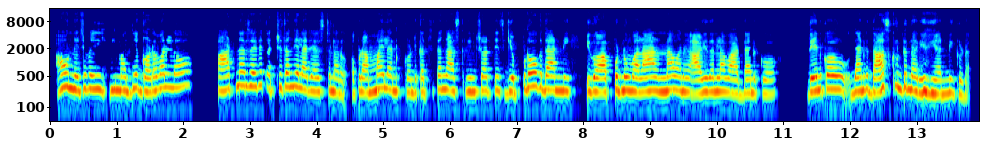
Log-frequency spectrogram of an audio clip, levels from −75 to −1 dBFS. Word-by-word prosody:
అవును. 280 Hz, +1 st, +4 dB
నిజమే 260 Hz, +2 st, 0 dB
ఈ -, -, -1 dB, 0.2 s
ఈ -, -, +1 dB
మధ్య 235 Hz, +3 st, -1 dB
గొడవల్లో 275 Hz, +5 st, 0 dB, 0.6 s
పార్ట్‌నర్స్ 255 Hz, +6 st, 0 dB
అయితే 300 Hz, +1 st, -1 dB
ఖచ్చితంగా 280 Hz, +3 st, -2 dB
ఇలా 255 Hz, -2 st, +1 dB
జేస్తున్నారు. 225 Hz, -2 st, -3 dB
అప్పుడు 220 Hz, +3 st, -2 dB
అమ్మాయిలనుకోండి 230 Hz, -2 st, -1 dB
ఖచ్చితంగా 240 Hz, +3 st, -3 dB
ఆ -, -, -2 dB
స్క్రీన్‌షాట్ 230 Hz, +1 st, -3 dB
తీసి 230 Hz, -2 st, -6 dB
ఎప్పుడో 260 Hz, +6 st, 0 dB
ఒక 280 Hz, -, -3 dB
దాన్ని 240 Hz, -1 st, +1 dB, 0.3 s
ఇగో 225 Hz, 0 st, +2 dB
అప్పుడు 230 Hz, +2 st, 0 dB
నువ్వలా 230 Hz, -1 st, +3 dB
అన్నావు 240 Hz, +2 st, +1 dB, 0.3 s
ఆయుధంలా 230 Hz, +2 st, +1 dB
వాడ్డానికో, 210 Hz, 0 st, -3 dB, 0.6 s
దేనికో 245 Hz, +2 st, +4 dB, 0.4 s
దానికి 235 Hz, +1 st, 0 dB
దాసుకుంటున్నారు 255 Hz, -2 st, +1 dB
ఇయన్నీ 205 Hz, 0 st, -1 dB
కూడా. 185 Hz, -2 st, -8 dB
235 Hz, 135 wpm, -22 LUFS, 225-260 Hz, 0.6 s, అవును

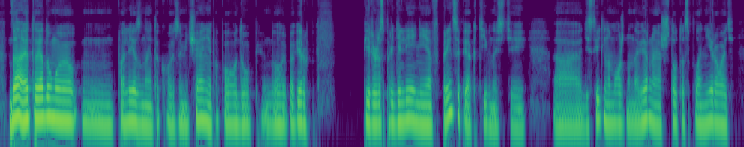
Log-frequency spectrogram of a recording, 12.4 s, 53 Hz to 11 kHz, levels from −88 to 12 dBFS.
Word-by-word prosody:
Да, 150 Hz, +1 st, +8 dB
это, 150 Hz, +1 st, +6 dB
я 155 Hz, 0 st, +9 dB
думаю, 150 Hz, -2 st, +5 dB
м, 125 Hz, -2 st, -3 dB
полезное 130 Hz, -3 st, +1 dB
такое 120 Hz, -1 st, -7 dB
замечание 130 Hz, +2 st, 0 dB
по -, -, -10 dB
поводу 125 Hz, -1 st, -2 dB
пю 150 Hz, -, -14 dB
ну 125 Hz, -1 st, -2 dB
и -, -, -4 dB
во-первых, 130 Hz, -3 st, 0 dB, 0.9 s
перераспределения, 130 Hz, 0 st, +1 dB
в -, -, -18 dB
принципе, 175 Hz, +4 st, 0 dB
активностей. 115 Hz, -1 st, -8 dB, 0.5 s
А -, -, -4 dB
действительно 130 Hz, +4 st, -3 dB
можно, 125 Hz, -, -4 dB
наверное, 125 Hz, -, -1 dB
что-то 130 Hz, +2 st, -6 dB
спланировать, 125 Hz, -2 st, -3 dB
125 Hz, 115 wpm, -19 LUFS, 120-140 Hz, 0.9 s, я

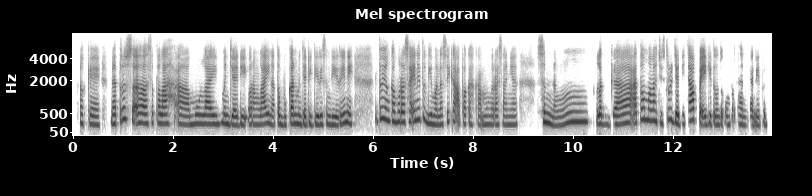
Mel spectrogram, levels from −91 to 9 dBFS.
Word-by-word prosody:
Oke 235 Hz, -1 st, -3 dB, 0.4 s
nah 230 Hz, -1 st, +2 dB
terus, 340 Hz, +3 st, 0 dB
eee, 245 Hz, 0 st, +5 dB
setelah, 240 Hz, -2 st, +2 dB, 0.2 s
eee, 215 Hz, -2 st, +1 dB
mulai 230 Hz, -1 st, +2 dB, 0.2 s
menjadi 215 Hz, -2 st, +1 dB
orang 215 Hz, -1 st, -2 dB
lain 235 Hz, +2 st, +2 dB
atau 220 Hz, +2 st, -2 dB
bukan 230 Hz, +3 st, +4 dB
menjadi 220 Hz, -1 st, 0 dB
diri 215 Hz, +1 st, +3 dB
sendiri 210 Hz, -1 st, -1 dB
nih, 250 Hz, -3 st, +1 dB, 0.5 s
itu -, -, -3 dB
yang 330 Hz, -, +3 dB
kamu 275 Hz, -1 st, +2 dB
rasain 285 Hz, +3 st, 0 dB
itu 335 Hz, +2 st, -1 dB
gimana 215 Hz, -2 st, 0 dB
sih, 275 Hz, -, -5 dB
Kak? 285 Hz, -, -1 dB
Apakah 225 Hz, -1 st, -5 dB
kamu 210 Hz, 0 st, -6 dB
ngerasanya, 210 Hz, 0 st, -6 dB, 0.6 s
senang, 230 Hz, -9 st, +1 dB, 0.8 s
lega, 220 Hz, -1 st, +1 dB, 0.4 s
atau 270 Hz, +5 st, 0 dB
malah 305 Hz, -1 st, +3 dB
justru 245 Hz, +7 st, -5 dB
jadi 235 Hz, -1 st, +6 dB
capek 320 Hz, -2 st, +6 dB
gitu 220 Hz, -, 0 dB
untuk -, -, -6 dB
mempertahankan 210 Hz, -1 st, -5 dB
itu? 195 Hz, -, -8 dB
230 Hz, 165 wpm, -20 LUFS, 215-250 Hz, 0.8 s, jadi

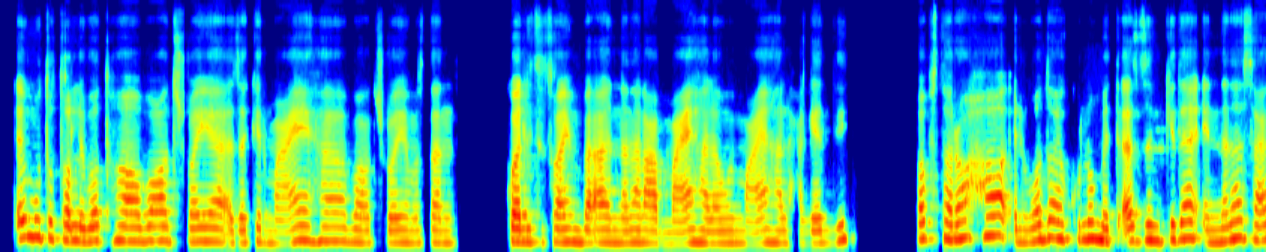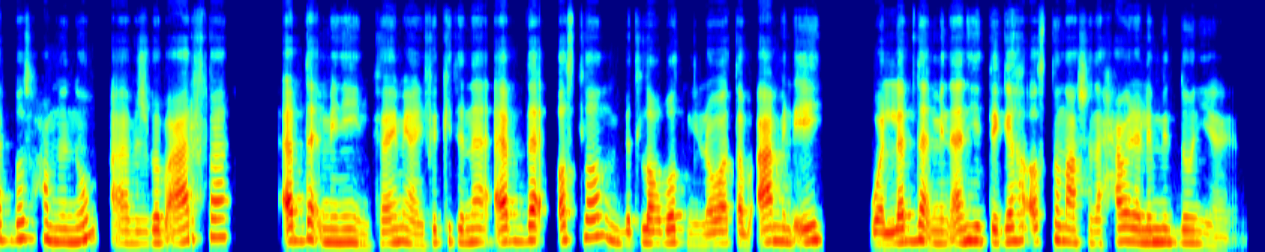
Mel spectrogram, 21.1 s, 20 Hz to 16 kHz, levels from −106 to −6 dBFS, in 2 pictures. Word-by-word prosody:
آآ، 245 Hz, -, +4 dB
متطلباتها، 210 Hz, -5 st, +1 dB
وباقعد 205 Hz, +1 st, 0 dB
شوية 195 Hz, -1 st, -1 dB
أذاكر 180 Hz, +2 st, -5 dB
معاها، 200 Hz, +3 st, -2 dB
باقعد 180 Hz, -1 st, -4 dB
شوية 180 Hz, 0 st, -3 dB
مثلًا 175 Hz, 0 st, -6 dB, 0.5 s
quality 190 Hz, -1 st, +2 dB
time -, -, -19 dB, 0.2 s
بقى 185 Hz, 0 st, +1 dB
إن 180 Hz, 0 st, -3 dB
أنا 180 Hz, +1 st, -1 dB
ألعب 175 Hz, -1 st, 0 dB
معاها، 175 Hz, +3 st, 0 dB
ألوّن 175 Hz, 0 st, -3 dB
معاها، 175 Hz, +2 st, -3 dB
الحاجات 175 Hz, 0 st, -5 dB
دي. 210 Hz, +6 st, -4 dB, 0.5 s
فبصراحة 235 Hz, +4 st, +2 dB
الوضع 215 Hz, +6 st, +1 dB
كله 230 Hz, 0 st, +1 dB
متأزم 205 Hz, 0 st, +2 dB
كده، 225 Hz, +3 st, +1 dB
إن 185 Hz, -5 st, -1 dB
أنا 235 Hz, +5 st, +3 dB
ساعات 220 Hz, -3 st, -1 dB
باصحى 235 Hz, +2 st, -2 dB
من 195 Hz, -2 st, 0 dB
النوم، 200 Hz, -, 0 dB
أنا -, -, -2 dB
مش 170 Hz, 0 st, -8 dB
بابقى 180 Hz, 0 st, +2 dB
عارفة 260 Hz, +5 st, 0 dB, 0.5 s
أبدأ 210 Hz, +2 st, +5 dB
منين، 185 Hz, -4 st, -1 dB
فاهم؟ 175 Hz, +4 st, -1 dB
يعني 155 Hz, -5 st, -2 dB
فكرة 185 Hz, +3 st, -6 dB
إن 185 Hz, -, -1 dB
أنا 195 Hz, -, 0 dB
أبدأ 200 Hz, +2 st, +3 dB, 0.2 s
أصلًا 255 Hz, 0 st, 0 dB
بتلخبطني، 175 Hz, 0 st, 0 dB
اللي 155 Hz, +2 st, -5 dB
هو 175 Hz, +1 st, +3 dB
طب 165 Hz, -, -1 dB
أعمل 195 Hz, 0 st, +4 dB
إيه، 210 Hz, +2 st, +2 dB, 0.4 s
والّا 170 Hz, +2 st, +3 dB
أبدأ 200 Hz, +2 st, +2 dB
من 175 Hz, -1 st, -4 dB
أنهي 205 Hz, +4 st, +4 dB
اتجاه 200 Hz, 0 st, +1 dB
أصلًا، 200 Hz, -1 st, -1 dB
عشان 180 Hz, -1 st, -3 dB
أحاول 195 Hz, +4 st, 0 dB
ألِم 185 Hz, 0 st, +2 dB
الدنيا 180 Hz, -6 st, -4 dB
يعني. 170 Hz, -, -19 dB
190 Hz, 175 wpm, -26 LUFS, 180-210 Hz, 0.5 s, أبدأ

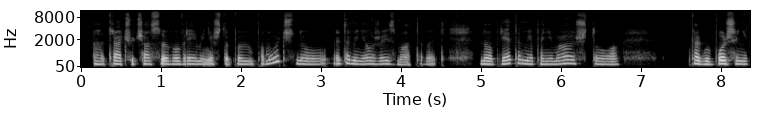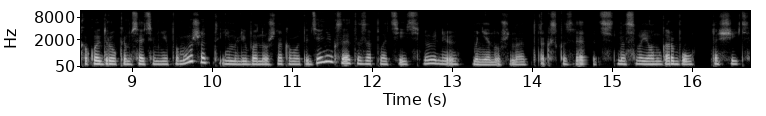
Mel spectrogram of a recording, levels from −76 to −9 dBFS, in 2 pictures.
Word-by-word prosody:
э, 180 Hz, -1 st, +1 dB
трачу 190 Hz, -2 st, +1 dB
час 185 Hz, -2 st, 0 dB
своего 185 Hz, 0 st, +3 dB
времени, 185 Hz, 0 st, +1 dB
чтобы 180 Hz, +1 st, -2 dB
ему 180 Hz, 0 st, 0 dB
помочь, 250 Hz, -, -1 dB
ну, 175 Hz, -4 st, -1 dB
это 230 Hz, -, +1 dB
меня 185 Hz, -2 st, +2 dB
уже 190 Hz, +1 st, 0 dB
изматывает. 165 Hz, -5 st, -6 dB, 0.4 s
Но 185 Hz, -3 st, +3 dB
при 190 Hz, +3 st, 0 dB
этом 220 Hz, -1 st, +1 dB
я 190 Hz, -, +2 dB
понимаю, 185 Hz, +4 st, 0 dB
что 170 Hz, -4 st, -3 dB, 0.9 s
как 200 Hz, -4 st, +5 dB
бы 175 Hz, 0 st, +3 dB
больше 200 Hz, +2 st, +5 dB
никакой 185 Hz, +1 st, +3 dB
друг 180 Hz, -2 st, +2 dB
им 175 Hz, 0 st, +2 dB
с 165 Hz, -, -4 dB
этим 180 Hz, 0 st, +1 dB
не 180 Hz, 0 st, 0 dB
поможет. 270 Hz, -, +1 dB
Им 190 Hz, -3 st, +1 dB
либо 175 Hz, 0 st, +1 dB
нужно 175 Hz, +2 st, -1 dB
кому-то 175 Hz, -2 st, -2 dB
денег 315 Hz, -, +2 dB
за -, -, +2 dB
это 220 Hz, -2 st, 0 dB
заплатить, 185 Hz, -3 st, -3 dB
ну, 210 Hz, +2 st, +2 dB
или 190 Hz, -4 st, 0 dB
мне 155 Hz, -3 st, +1 dB
нужно 150 Hz, -, -3 dB
это 160 Hz, 0 st, -5 dB
так -, -, -4 dB
сказать, 85 Hz, -, -3 dB, 0.3 s
на 190 Hz, -2 st, +1 dB
своём 180 Hz, -1 st, 0 dB
горбу 180 Hz, -1 st, +1 dB, 0.2 s
тащить. 190 Hz, 0 st, -4 dB
185 Hz, 170 wpm, -27 LUFS, 175-195 Hz, 0.9 s, как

